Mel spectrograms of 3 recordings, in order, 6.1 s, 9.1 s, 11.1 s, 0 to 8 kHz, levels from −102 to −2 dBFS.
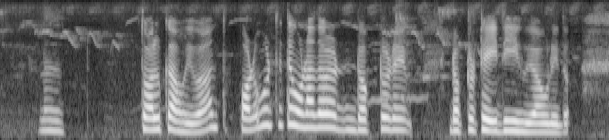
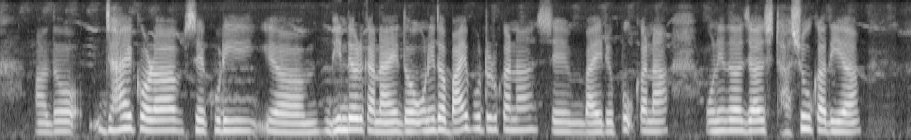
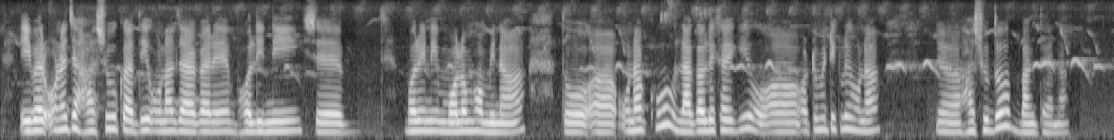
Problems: constant background noise, background conversations at intervals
